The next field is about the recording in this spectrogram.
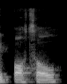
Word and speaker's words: bottle: Yeah, I get when people take the piss, but I say bottle. I pronounce the T's.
